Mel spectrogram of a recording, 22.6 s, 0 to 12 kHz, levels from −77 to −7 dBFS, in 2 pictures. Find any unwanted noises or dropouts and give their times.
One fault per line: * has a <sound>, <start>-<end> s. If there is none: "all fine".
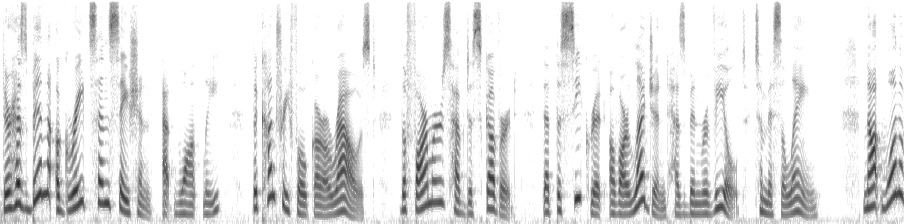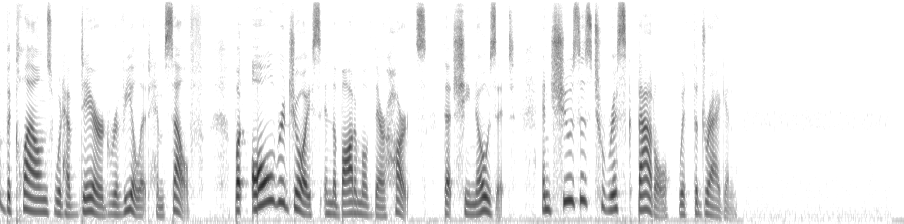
all fine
